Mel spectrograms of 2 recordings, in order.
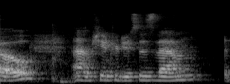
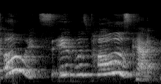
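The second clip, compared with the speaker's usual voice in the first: much higher, gushing Rachel; imitating Rachel; 4 dB louder than usual. Host voicing Rachel swooning over Paolo, much higher. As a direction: swoon a little, pitched way up. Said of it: "And Rachel's like".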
